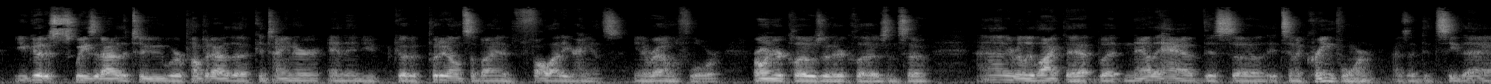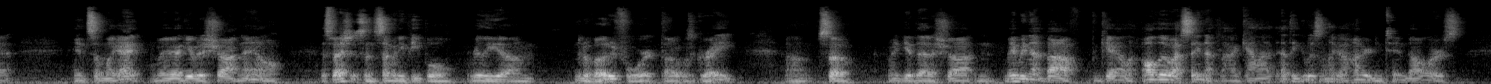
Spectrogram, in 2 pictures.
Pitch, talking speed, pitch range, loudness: 80 Hz, 255 wpm, 75-90 Hz, -25 LUFS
